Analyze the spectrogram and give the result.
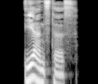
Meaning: strong/mixed nominative/accusative neuter singular superlative degree of ehern
- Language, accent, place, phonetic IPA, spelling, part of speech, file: German, Germany, Berlin, [ˈeːɐnstəs], ehernstes, adjective, De-ehernstes.ogg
